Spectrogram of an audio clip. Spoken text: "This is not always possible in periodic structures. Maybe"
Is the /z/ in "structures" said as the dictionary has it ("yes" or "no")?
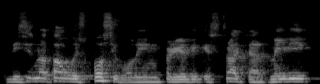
no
